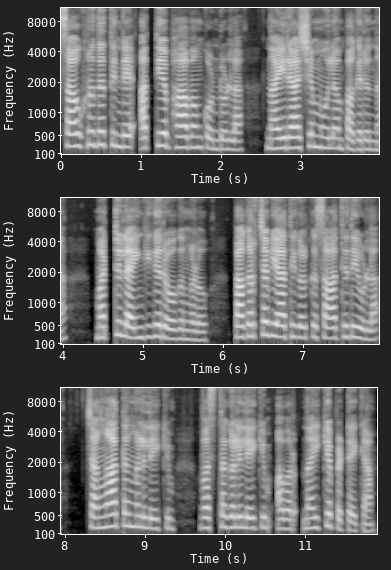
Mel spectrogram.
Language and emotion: Malayalam, neutral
